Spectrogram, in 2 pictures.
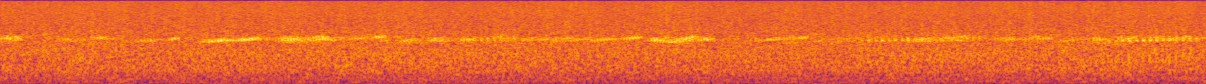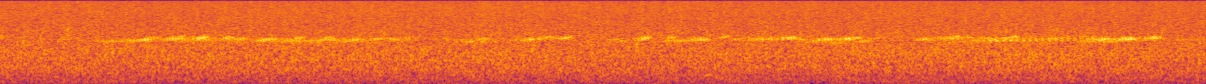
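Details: Beside a river deep in a pristine forest, several frogs keep up a near-continuous string of high, grating trills, bursts overlapping and repeating throughout, while the river's constant hiss fills the background.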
